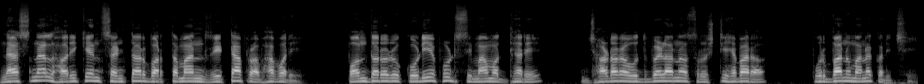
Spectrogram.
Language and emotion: Odia, neutral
